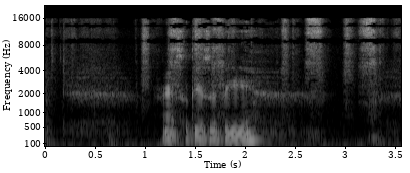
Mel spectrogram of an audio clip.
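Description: A marker squeaks across paper.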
